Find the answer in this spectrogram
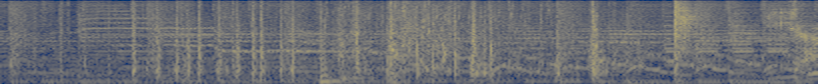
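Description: Cartoon sound effect of a long row of small boxes toppling one after another like dominoes, a quick run of light clacks, over background music.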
